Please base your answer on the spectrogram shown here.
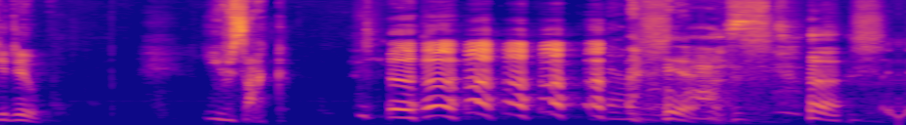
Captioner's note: belly laughs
